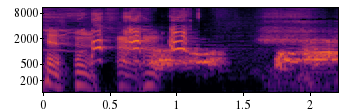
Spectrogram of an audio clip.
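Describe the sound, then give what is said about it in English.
A dog growls with high, strained yelping and whining cries in a few rapid bursts, followed by a short pause and a longer whine. “That is a growl to make a grown man's heart cry.”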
